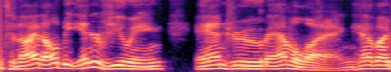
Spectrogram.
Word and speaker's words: Amelang: with Ted Brown tonight I'll be interviewing Andrew Amal Lang have I pronounced your name right Andrew you have that's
